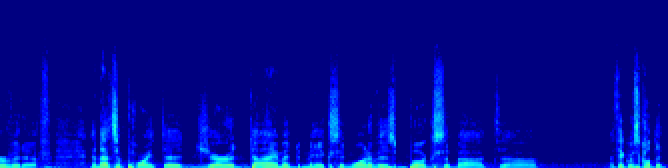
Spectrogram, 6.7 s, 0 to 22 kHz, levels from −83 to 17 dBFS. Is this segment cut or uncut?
uncut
